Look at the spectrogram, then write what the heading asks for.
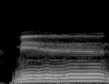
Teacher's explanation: min bunyinya samar di antara nun dan zal. Min dua harakat. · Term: ikhfa hakiki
